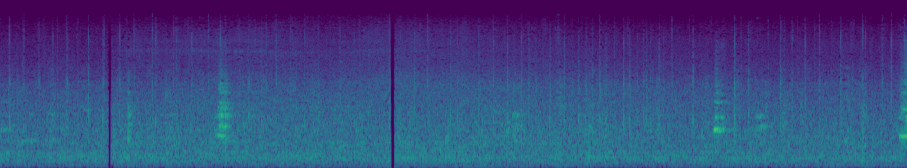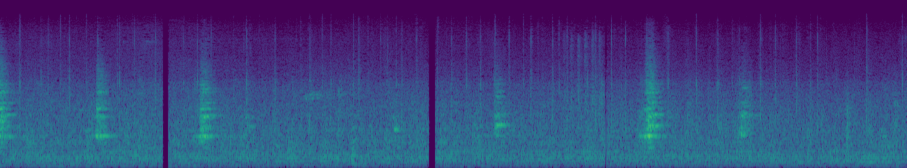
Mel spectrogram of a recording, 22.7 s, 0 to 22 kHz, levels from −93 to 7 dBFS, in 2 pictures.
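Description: Five short gaps of complete silence break the sound at 1.35 s (36 ms), 4.88 s (50 ms), 13.37 s (75 ms), 16.69 s (84 ms) and 18.89 s (22 ms). These are likely Bluetooth stalls: delayed packets let the receiver's buffer empty, so playback halts until data arrives again. Unlike a click or a concealed packet loss, each gap is a true dead stop with no smeared or repeated fragment, and the lengths vary irregularly.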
